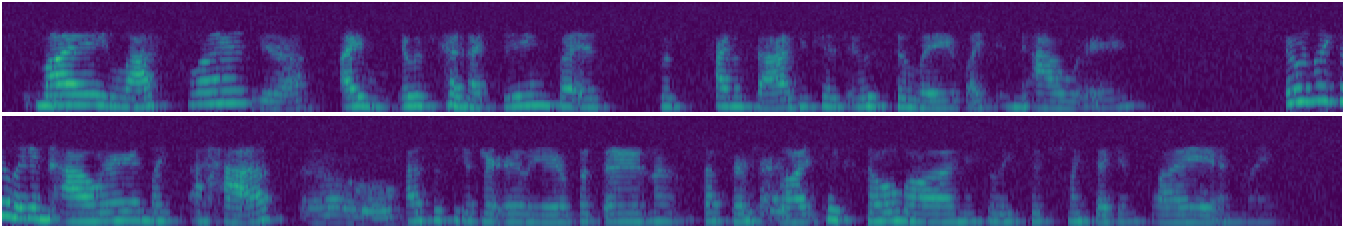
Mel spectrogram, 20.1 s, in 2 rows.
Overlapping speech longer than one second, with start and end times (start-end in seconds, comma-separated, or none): none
